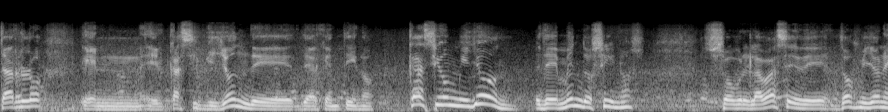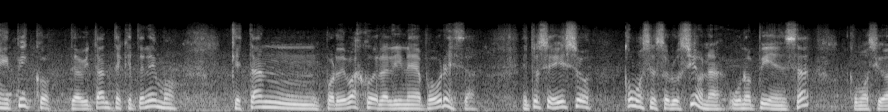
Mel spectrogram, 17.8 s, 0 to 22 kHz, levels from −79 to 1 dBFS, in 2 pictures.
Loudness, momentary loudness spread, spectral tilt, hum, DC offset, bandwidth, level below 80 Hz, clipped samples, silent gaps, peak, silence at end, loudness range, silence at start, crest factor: -14 LUFS; 10 LU; -5.5 dB/octave; none; under 0.1%; 10 kHz; -42 dBFS; under 0.1%; none; 0 dBFS; 0 s; 1 LU; 0 s; 14 dB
